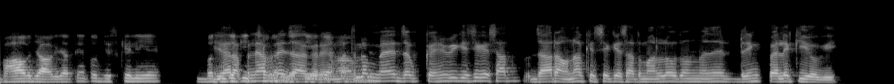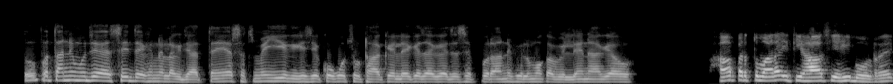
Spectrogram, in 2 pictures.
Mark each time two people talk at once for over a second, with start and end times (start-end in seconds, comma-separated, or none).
2.1-3.8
